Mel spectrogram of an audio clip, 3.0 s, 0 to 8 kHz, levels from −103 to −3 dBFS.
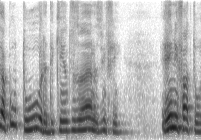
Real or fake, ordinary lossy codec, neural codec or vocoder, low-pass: real; none; none; none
